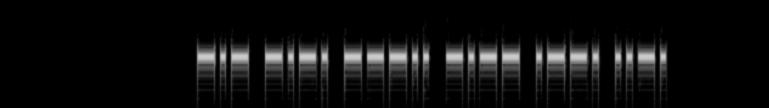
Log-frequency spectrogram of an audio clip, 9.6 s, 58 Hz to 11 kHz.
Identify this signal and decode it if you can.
Morse code, heard as a keyed tone, about 17 wpm, 700 Hz. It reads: KC8YPF
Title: USA Call Signs - 6 Characters - Repeated 3x - 17wpm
